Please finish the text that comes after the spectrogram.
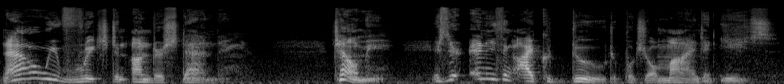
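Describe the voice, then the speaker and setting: An elderly, courteous corporate chief in a game drama. His voice is bright and creaky, and he speaks slowly with wide swings of pitch. He sounds formal, weary and quietly in control. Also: huge pitch swings, full character voice. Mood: measured, probing. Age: older. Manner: measured, formal, patrician. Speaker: company head. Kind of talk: video game dialogue acting.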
